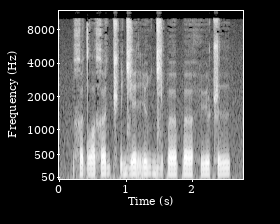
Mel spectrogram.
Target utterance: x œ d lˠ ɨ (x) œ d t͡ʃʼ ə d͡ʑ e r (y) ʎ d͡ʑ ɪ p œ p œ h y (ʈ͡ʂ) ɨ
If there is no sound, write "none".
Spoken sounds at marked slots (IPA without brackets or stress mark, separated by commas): x, y, ʈ͡ʂ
